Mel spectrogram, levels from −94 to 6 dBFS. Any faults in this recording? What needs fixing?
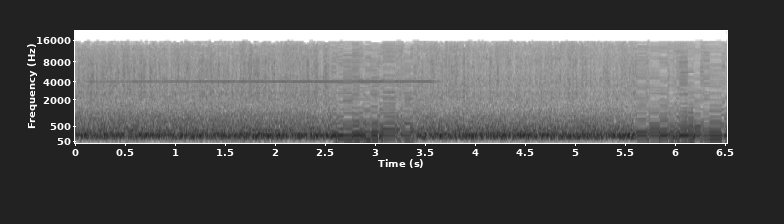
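From 2.59 to 3.42 s and from 5.63 to 6.52 s the sound becomes a rigid 100 Hz buzz, robotic sound from repeated short buffers, likely from a 10 ms block replayed over most of the stretch while fresh audio was skipped. Preventing it requires steadier upstream delivery or a larger playback buffer.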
